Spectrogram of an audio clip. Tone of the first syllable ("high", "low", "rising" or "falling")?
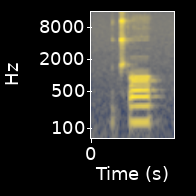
high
